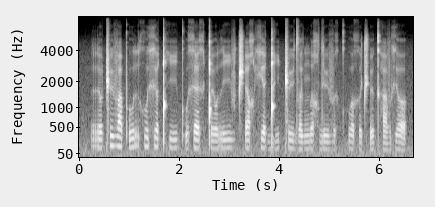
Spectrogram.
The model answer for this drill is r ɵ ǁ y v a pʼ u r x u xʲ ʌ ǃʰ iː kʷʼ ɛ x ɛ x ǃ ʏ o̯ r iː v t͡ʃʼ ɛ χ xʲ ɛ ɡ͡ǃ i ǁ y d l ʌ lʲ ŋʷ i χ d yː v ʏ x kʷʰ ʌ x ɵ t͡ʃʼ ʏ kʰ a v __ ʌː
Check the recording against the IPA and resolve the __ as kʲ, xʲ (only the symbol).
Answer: xʲ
